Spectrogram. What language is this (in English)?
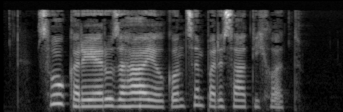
Czech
